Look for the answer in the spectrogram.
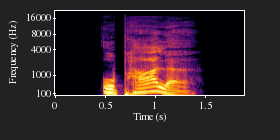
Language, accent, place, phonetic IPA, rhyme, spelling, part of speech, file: German, Germany, Berlin, [oˈpaːlə], -aːlə, Opale, noun, De-Opale.ogg
- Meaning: nominative/accusative/genitive plural of Opal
